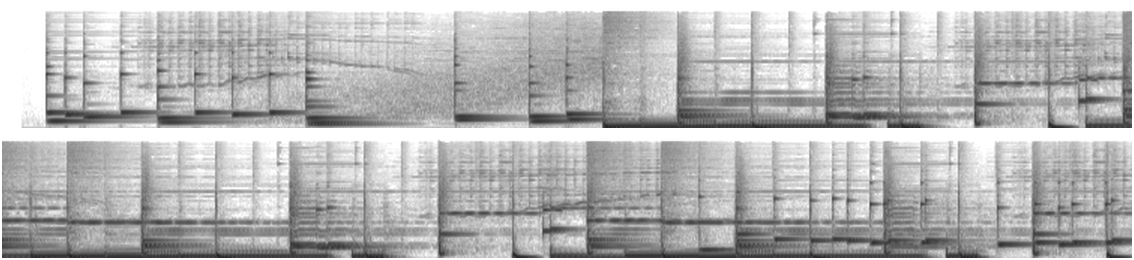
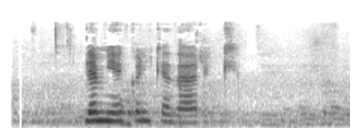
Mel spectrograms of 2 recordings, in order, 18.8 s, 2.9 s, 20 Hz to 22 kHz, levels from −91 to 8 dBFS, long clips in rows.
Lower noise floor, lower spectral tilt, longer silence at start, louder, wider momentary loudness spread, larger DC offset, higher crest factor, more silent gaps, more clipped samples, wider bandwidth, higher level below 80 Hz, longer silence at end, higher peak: second, -43 dBFS vs -49 dBFS; first, -6.5 dB/octave vs -4 dB/octave; about the same, 0.35 s vs 0.25 s; first, -18 LUFS vs -23 LUFS; second, 7 LU vs 26 LU; neither; second, 12 dB vs 24 dB; neither; neither; first, 16 kHz vs 11.5 kHz; first, -22 dBFS vs -74 dBFS; about the same, 0 s vs 0.05 s; about the same, -4 dBFS vs -2 dBFS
